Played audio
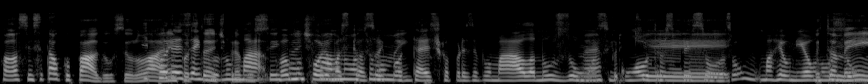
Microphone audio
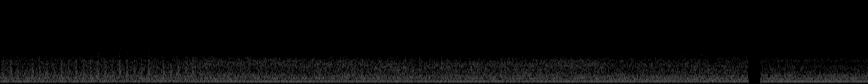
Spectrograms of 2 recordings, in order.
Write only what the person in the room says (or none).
none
